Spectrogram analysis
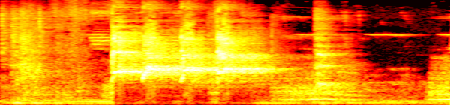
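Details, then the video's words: An angry puppy, fighting another puppy over food it won't share, gives a rapid string of sharp, high-pitched, squeaky barks and yips. "Angry Puppy Barking Madly for Not Sharing Food"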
